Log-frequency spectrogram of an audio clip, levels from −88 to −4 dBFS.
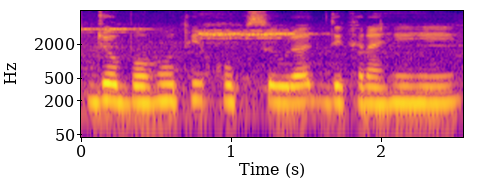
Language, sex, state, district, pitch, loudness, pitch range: Hindi, female, Madhya Pradesh, Bhopal, 185 Hz, -16 LUFS, 180-195 Hz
